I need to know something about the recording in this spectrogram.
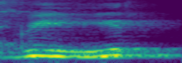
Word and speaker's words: Veer: Param means ultimate, Veer pronounced as Veer means brave, and Chakra means wheel in Sanskrit.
